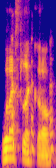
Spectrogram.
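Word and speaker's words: Weslaco: Okay, so Kathleen Bryan says I am mispronouncing Westlaco. Sorry about that. Westlaco is how people here say it.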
